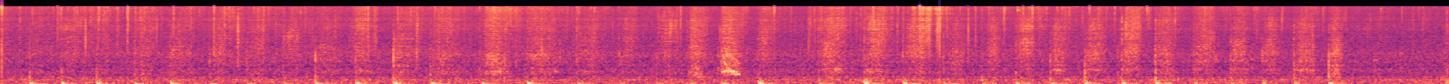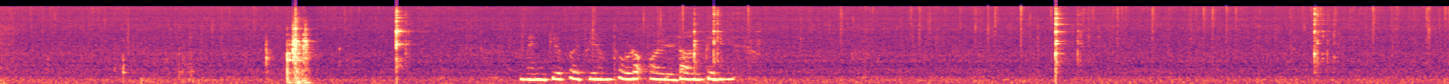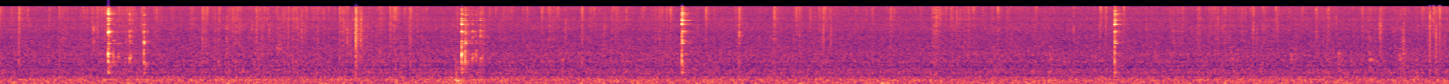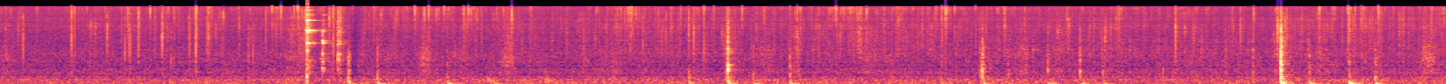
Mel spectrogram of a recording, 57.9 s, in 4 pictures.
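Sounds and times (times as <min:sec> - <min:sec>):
utensil tapping a griddle: 0:00.0 - 0:13.5, 0:46.4 - 0:49.0, 0:49.7 - 0:52.1, 0:53.0 - 0:54.8, 0:56.2 - 0:57.9
pancakes sizzling in oil: 0:00.0 - 0:57.9.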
